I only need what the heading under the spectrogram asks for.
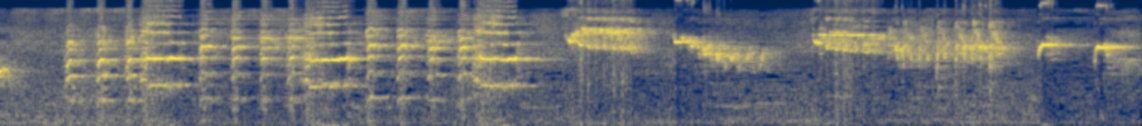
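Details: Long-tailed shrike giving odd calls: a rapid run of clicking, stuttered notes, followed by harsh rasping squawks that sweep downward, repeated in bursts.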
